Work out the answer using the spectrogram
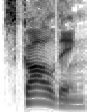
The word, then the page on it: scalding: American English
